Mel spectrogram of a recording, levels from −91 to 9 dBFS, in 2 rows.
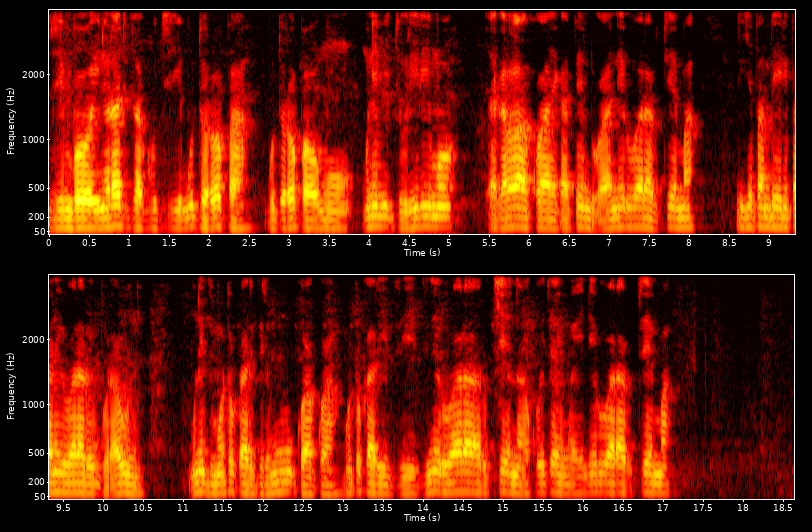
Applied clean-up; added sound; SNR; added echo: none; none; none; none.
